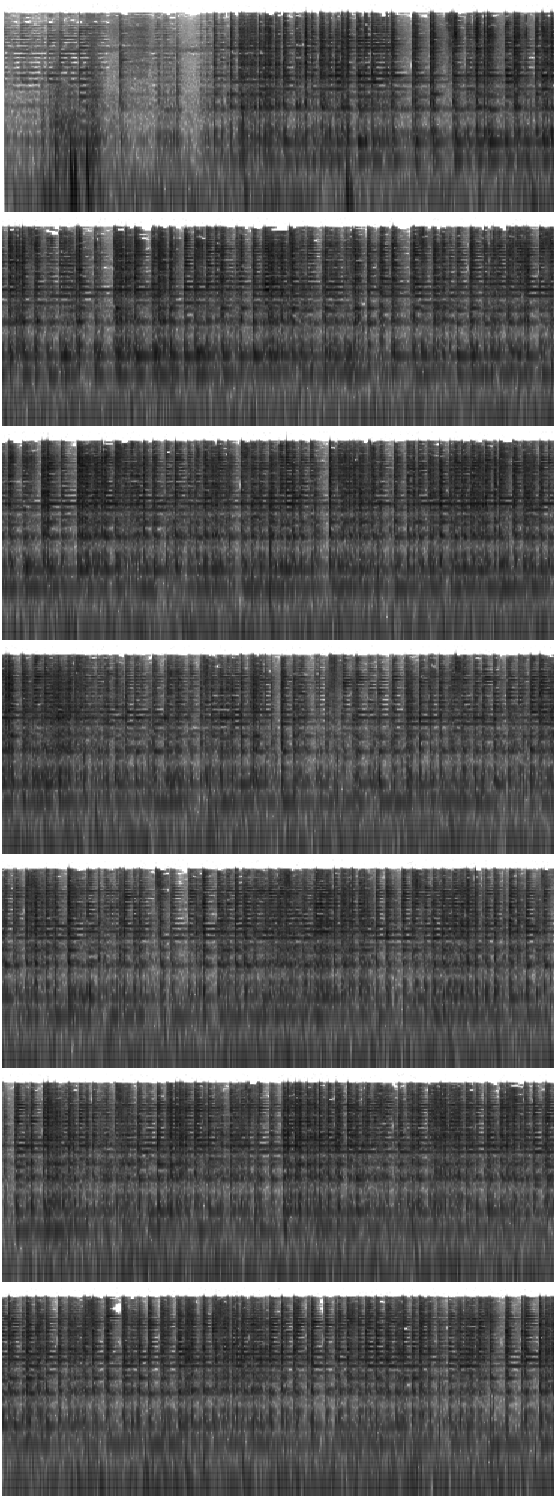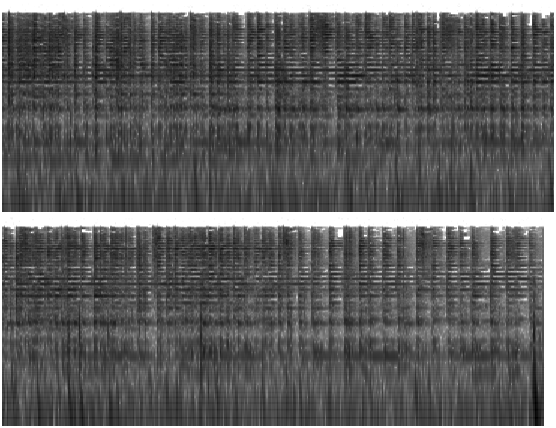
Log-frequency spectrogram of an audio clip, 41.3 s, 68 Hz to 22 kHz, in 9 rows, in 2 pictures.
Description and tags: Dragging a Fire Poker 2
A fire poker being dragged along a busy street.
scratching, grinding, pulling, brush, scratch, push, grind, scraped, file, brushing, scrape, filing, scraping, pushing, fire-poker, pull, drag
